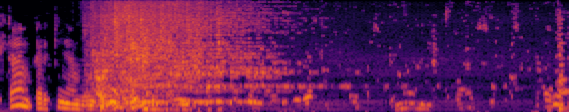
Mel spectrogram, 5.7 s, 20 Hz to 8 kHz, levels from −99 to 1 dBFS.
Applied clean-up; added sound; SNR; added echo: classical method spectral subtraction.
